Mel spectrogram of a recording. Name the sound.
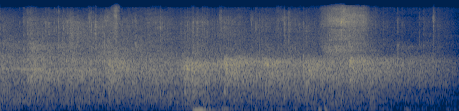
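round of applause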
